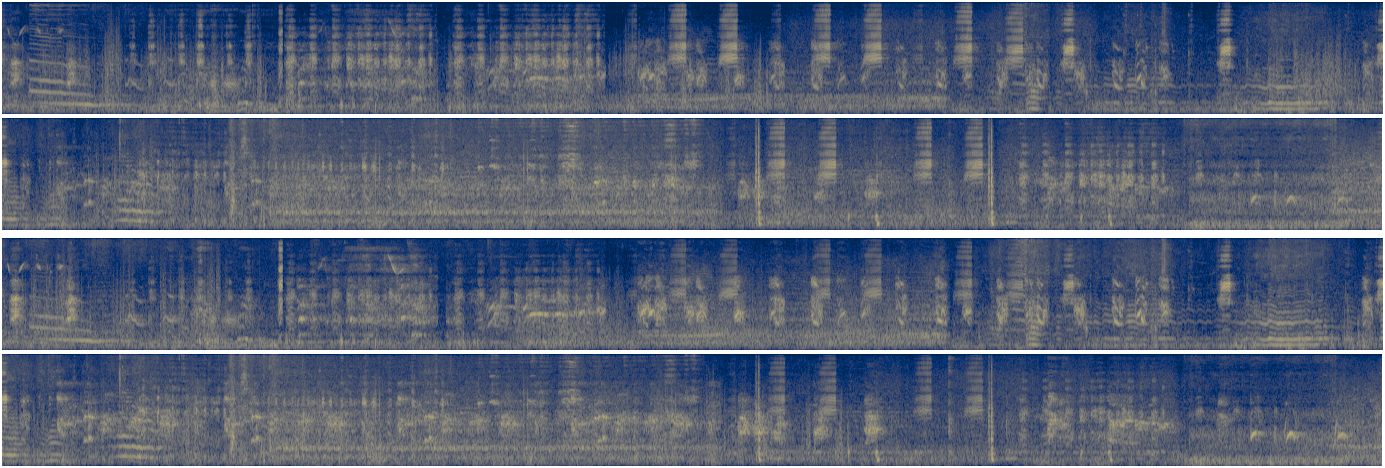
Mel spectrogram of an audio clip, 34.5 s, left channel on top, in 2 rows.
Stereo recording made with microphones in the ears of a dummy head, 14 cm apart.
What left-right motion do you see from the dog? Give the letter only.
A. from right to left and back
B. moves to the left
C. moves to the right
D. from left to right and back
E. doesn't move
E.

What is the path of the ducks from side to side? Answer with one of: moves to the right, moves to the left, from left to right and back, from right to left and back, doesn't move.
from left to right and back.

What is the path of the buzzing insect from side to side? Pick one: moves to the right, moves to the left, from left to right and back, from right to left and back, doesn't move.
moves to the left.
